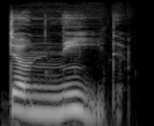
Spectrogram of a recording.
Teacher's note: in this word chunk don't need we drop the T sound and Link the two words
